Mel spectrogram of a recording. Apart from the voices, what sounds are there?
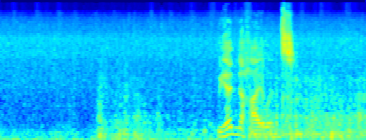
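thunderstorm rolling in, from a dinosaur video game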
